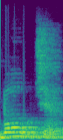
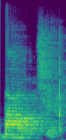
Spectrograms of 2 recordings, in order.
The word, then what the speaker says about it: voucher: Chicos, en inglés es voucher con la O, pero en castellano, voucher. Mayor fuerza en qué sílaba? Vau. Vau.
